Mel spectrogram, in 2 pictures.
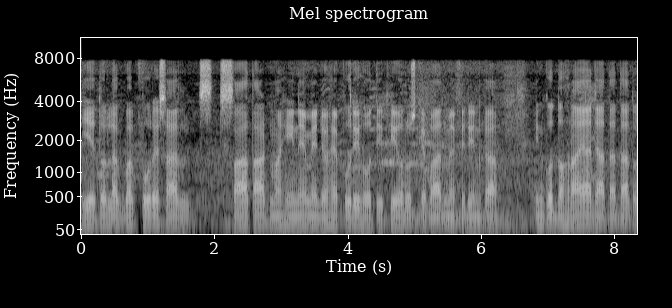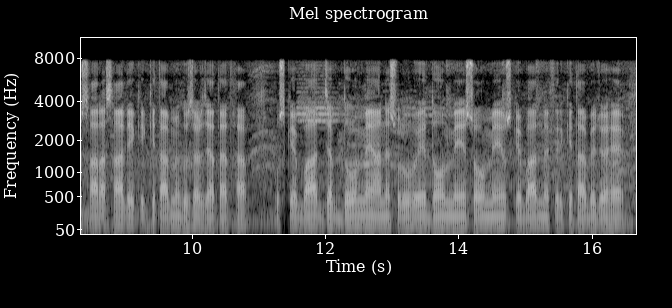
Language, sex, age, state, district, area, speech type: Urdu, male, 45-60, Uttar Pradesh, Gautam Buddha Nagar, rural, spontaneous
